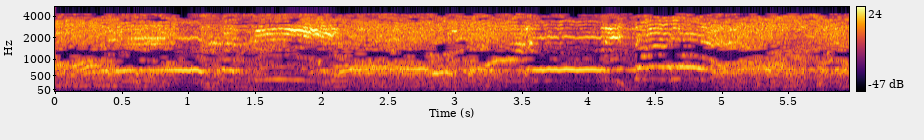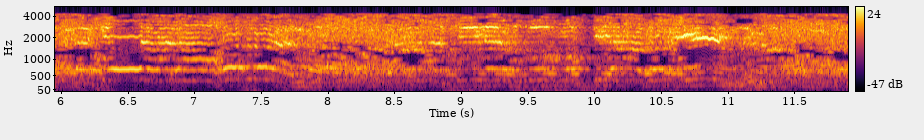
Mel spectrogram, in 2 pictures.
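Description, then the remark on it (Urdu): A large crowd chants slogans loudly and continuously, many voices bellowing and yelling together in repeated rhythmic bursts for the whole stretch, with no pause in the noise. “نعرے لگاؤ گے تو بات نہیں ہوگی. اب آپ نعرے لگا چکے, اب بات سنیے.”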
